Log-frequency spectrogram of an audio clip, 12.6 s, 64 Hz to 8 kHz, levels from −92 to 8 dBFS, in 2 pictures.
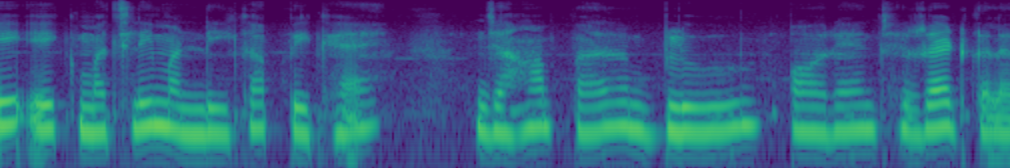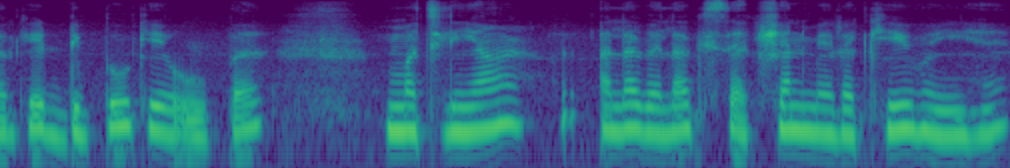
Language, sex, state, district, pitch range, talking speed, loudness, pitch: Hindi, female, Bihar, Gopalganj, 180-205 Hz, 120 wpm, -27 LUFS, 190 Hz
